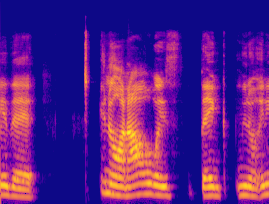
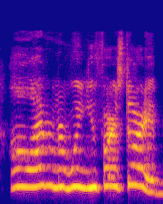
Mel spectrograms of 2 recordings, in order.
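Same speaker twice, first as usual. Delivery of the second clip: mock viewer voice; 9 semitones higher than usual. Mimicking a long-time viewer.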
